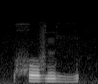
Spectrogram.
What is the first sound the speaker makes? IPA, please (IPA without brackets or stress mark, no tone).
x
